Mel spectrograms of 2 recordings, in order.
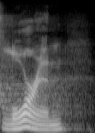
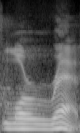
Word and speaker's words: Lauren: Now, I learned that we don't pronounce the N when saying that. So it's not Ralph Lauren, because that sounds, you know, wrong. But it's Ralph Lauren.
